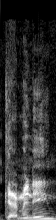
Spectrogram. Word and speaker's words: Gemini: And so Gemini, which is the Polish pronunciation of Gemini, so Gemini Polska, this company, could you describe that in 2 sentences?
